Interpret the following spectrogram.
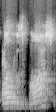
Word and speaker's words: Alves-Foss: Alves-Foss if you want to pronounce the multiple syllables. It is a two-syllable last name. I tell people think of Santa Claus, Alves-Foss. It rhymes with that.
